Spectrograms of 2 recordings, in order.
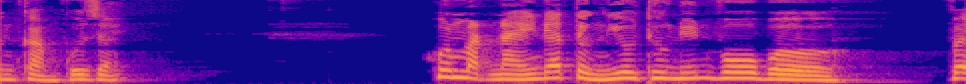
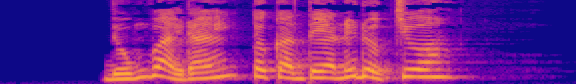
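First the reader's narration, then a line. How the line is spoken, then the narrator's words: Anguished, humiliated scream. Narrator (Vietnamese): Nỗi đau đớn nhục nhã khiến cô không còn giữ được lý trí, liền gào lên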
